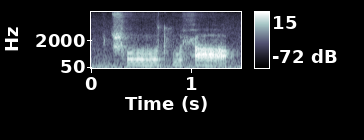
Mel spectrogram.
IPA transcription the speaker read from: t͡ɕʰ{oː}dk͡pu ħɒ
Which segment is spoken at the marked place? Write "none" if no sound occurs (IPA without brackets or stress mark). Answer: oː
